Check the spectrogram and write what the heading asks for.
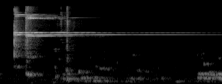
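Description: A small metal bell struck twice in quick succession, the first strike the loudest, ringing high and clear and fading over about a second and a half.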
